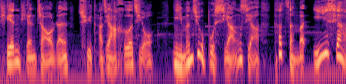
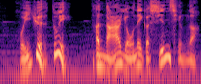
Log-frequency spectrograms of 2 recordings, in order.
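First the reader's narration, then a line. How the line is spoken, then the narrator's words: Eerie, sly. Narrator (Chinese): 司机诡异的笑了笑，说道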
